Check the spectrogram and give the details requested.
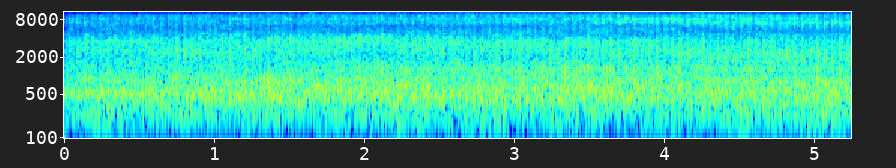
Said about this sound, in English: So for instance, it sounds like the van or something, like that lorry or van over there running its engine.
